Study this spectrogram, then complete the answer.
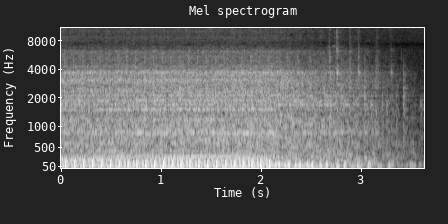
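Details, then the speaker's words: John Deere 737 Z-Track mower with a 23 hp Kawasaki V-twin, after adjusting intake and exhaust valves to 0.004–0.006 in: runs smooth and even, with none of the constant valve tick heard before, then winds down cleanly at shutoff. Normal idle. "i wish i'd have done a before and after because that is so much more quiet than it was before because before it was just a constant tick tick tick tick tick tick tick tick tick and that is that is world's better"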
